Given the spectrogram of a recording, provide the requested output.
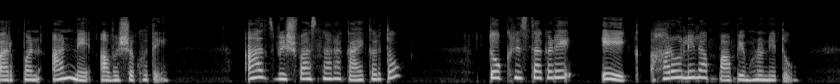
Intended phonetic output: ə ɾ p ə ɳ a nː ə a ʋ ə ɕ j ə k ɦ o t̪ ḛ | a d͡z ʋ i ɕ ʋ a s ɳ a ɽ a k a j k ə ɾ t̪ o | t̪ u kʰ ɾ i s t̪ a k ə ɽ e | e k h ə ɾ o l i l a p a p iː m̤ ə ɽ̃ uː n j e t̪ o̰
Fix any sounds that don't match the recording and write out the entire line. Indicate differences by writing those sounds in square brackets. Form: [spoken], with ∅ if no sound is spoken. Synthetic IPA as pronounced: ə ɾ p ə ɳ a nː ə a ʋ ə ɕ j ə k ɦ o t̪ ḛ | a d͡z ʋ i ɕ ʋ a s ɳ a [ɾ] a k a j k ə ɾ t̪ o | t̪ [o] kʰ ɾ i s t̪ a k ə ɽ e | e k h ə ɾ o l i l a p a p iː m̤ ə ɽ̃ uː n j e t̪ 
